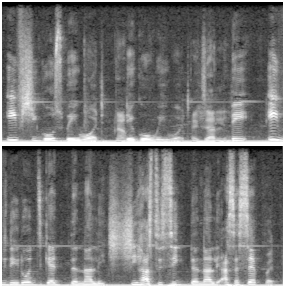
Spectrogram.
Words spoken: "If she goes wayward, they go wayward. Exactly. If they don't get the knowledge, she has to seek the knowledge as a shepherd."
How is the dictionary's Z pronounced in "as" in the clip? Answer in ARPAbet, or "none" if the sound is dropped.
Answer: S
